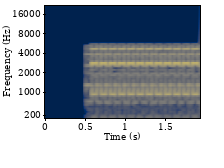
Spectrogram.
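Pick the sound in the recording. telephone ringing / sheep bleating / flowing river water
telephone ringing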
